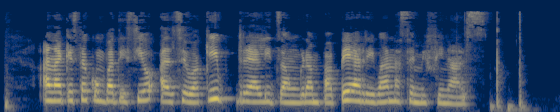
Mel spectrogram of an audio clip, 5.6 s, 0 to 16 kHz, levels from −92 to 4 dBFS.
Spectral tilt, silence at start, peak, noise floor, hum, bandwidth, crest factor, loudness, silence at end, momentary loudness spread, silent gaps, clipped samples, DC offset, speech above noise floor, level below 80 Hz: -4 dB/octave; 0.05 s; -4 dBFS; -45 dBFS; none; 11.5 kHz; 20 dB; -23 LUFS; 0.35 s; 13 LU; none; under 0.1%; under 0.1%; 22 dB; -58 dBFS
